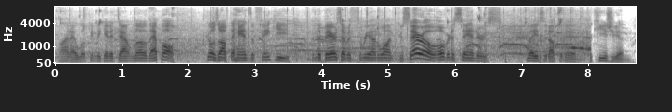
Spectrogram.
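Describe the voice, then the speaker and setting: A man's high-pitched voice at a fairly quick pace, with noticeable background noise. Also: ordinary pitch variation. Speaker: sports play-by-play announcer. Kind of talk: basketball play-by-play.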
